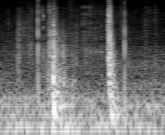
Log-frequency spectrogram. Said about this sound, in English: I'm going to get out of my truck right now and walk around.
